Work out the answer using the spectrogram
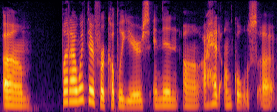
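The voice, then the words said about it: Very thick Tennessee hill accent. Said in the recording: “my accent coming from the hills in Tennessee, I'm very, very thick accent, very hard to understand”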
